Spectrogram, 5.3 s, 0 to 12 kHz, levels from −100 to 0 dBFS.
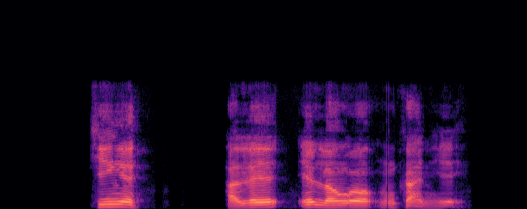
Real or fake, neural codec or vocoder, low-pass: fake; codec, 16 kHz, 4 kbps, FunCodec, trained on Chinese and English, 50 frames a second; 7.2 kHz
